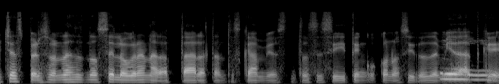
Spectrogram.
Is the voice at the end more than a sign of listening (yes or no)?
no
